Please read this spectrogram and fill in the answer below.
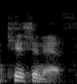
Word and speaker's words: Kishineff: everyone would you please my name is kitchenette it's pronounced just like it's spelled although it's scary when you look at it it's very scary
